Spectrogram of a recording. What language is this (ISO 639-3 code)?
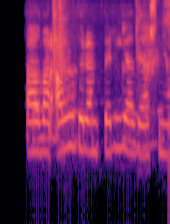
isl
